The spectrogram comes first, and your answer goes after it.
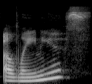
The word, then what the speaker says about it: Alenius: It's Alenius, like miscellaneous.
